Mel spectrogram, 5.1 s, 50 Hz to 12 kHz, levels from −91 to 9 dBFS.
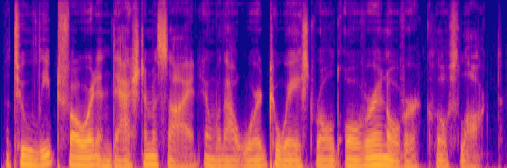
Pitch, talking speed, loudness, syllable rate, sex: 90 Hz, 225 wpm, -17 LUFS, 6.2 syllables/s, male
